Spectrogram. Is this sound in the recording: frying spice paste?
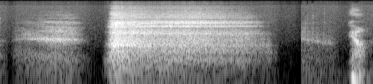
no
